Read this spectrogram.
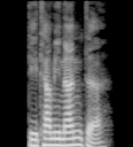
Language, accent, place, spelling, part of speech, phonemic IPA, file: German, Germany, Berlin, Determinante, noun, /ˌdetɛʁmiˈnantə/, De-Determinante.ogg
- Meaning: determinant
